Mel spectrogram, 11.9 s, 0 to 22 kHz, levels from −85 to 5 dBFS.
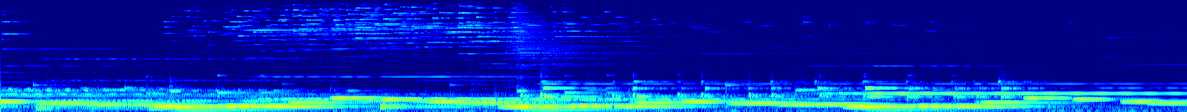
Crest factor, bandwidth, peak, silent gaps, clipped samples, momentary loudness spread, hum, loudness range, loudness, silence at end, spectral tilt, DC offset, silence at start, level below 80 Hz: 12 dB; over 20 kHz; -24 dBFS; none; under 0.1%; 6 LU; none; 2 LU; -38 LUFS; 0 s; -7.5 dB/octave; under 0.1%; 0 s; -56 dBFS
